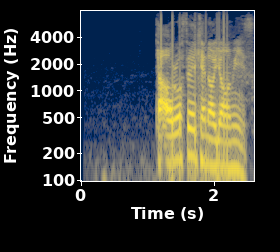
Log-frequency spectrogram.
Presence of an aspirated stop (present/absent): present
